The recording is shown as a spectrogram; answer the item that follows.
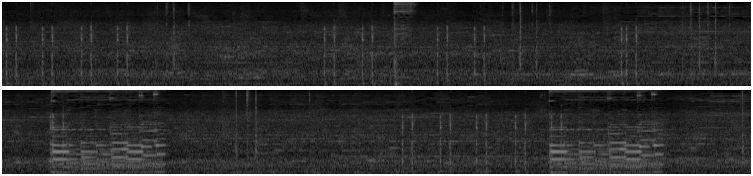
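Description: Video slot machine playing its music over casino-floor din. Twice, about eight seconds in and again near the end, it sounds a loud jingle of chiming tones lasting about a second.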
